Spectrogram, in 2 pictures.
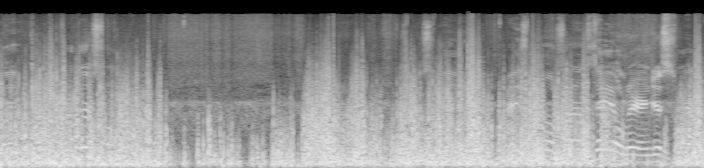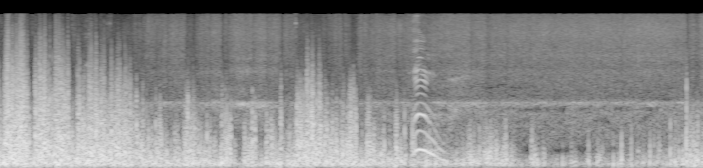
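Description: Strong wind gusts roar loudly outdoors.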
